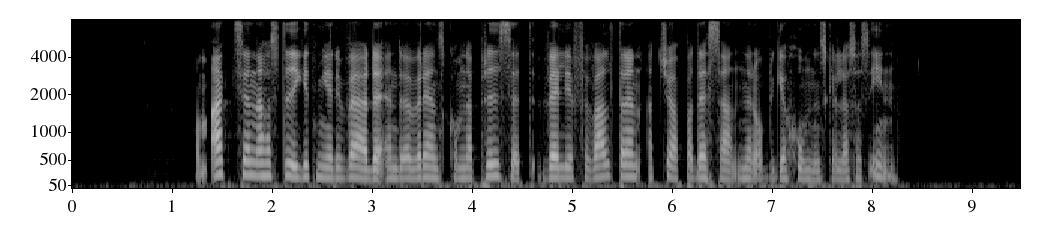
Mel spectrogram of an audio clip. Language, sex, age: Swedish, female, 28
